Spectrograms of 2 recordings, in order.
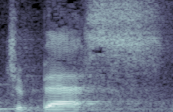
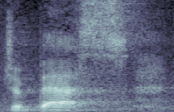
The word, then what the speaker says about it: Jabez: His mother had named him Jabez, which is how it's pronounced in Hebrew. We'll go for the Hebrew pronunciation. Jabez, saying, "I gave birth to him in pain."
